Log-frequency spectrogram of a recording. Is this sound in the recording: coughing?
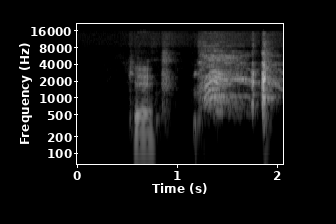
yes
